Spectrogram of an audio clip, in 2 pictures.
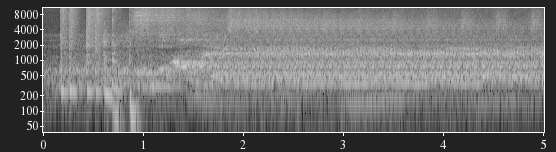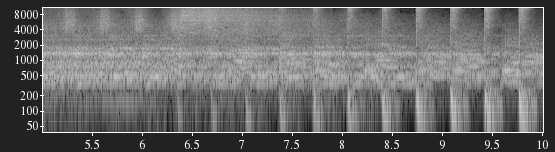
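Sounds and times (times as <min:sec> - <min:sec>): held synth chords and drone: 0:00.0 - 0:10.0.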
